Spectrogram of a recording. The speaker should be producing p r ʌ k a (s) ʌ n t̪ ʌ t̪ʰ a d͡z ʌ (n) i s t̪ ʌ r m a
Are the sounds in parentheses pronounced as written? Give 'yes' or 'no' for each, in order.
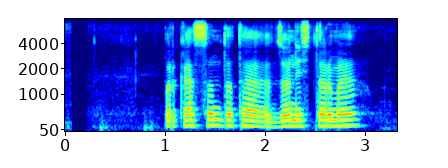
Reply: yes, yes

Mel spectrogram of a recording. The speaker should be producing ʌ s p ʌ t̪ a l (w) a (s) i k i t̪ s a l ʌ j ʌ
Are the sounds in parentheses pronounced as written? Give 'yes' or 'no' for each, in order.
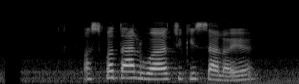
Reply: yes, no

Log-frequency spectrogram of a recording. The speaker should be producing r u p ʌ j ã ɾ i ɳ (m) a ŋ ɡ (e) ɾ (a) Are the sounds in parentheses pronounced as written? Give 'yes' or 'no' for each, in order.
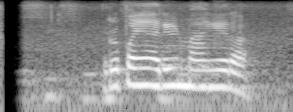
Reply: yes, yes, no

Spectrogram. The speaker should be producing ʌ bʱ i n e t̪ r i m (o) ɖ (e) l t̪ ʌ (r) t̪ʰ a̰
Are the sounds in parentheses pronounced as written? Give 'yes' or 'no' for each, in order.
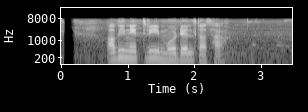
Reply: yes, yes, no

